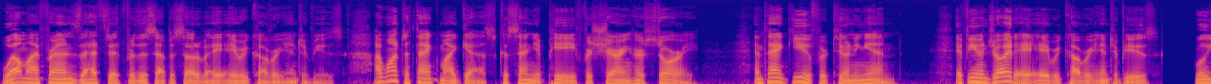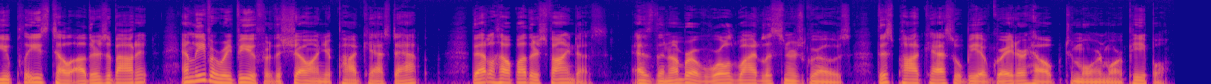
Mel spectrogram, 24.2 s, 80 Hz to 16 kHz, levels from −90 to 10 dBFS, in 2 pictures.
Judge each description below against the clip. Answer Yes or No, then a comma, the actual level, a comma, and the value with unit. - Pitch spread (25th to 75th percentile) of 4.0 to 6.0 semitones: Yes, average, 5.1 semitones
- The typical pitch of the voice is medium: No, low, 105 Hz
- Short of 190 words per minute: No, average, 195 wpm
